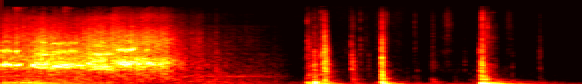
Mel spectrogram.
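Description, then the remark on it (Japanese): A steady rushing rumble, like a car moving or braking, fades out, then a car door shuts with three solid thuds spaced about a second apart in otherwise quiet surroundings, at night on a dark, narrow mountain road without streetlights. “まどろみの中にいた私の目を覚ましたのはドアを閉める音だった。”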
